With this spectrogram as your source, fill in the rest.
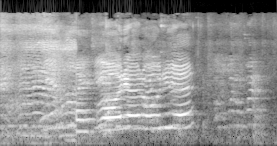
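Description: A baby cries loudly.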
